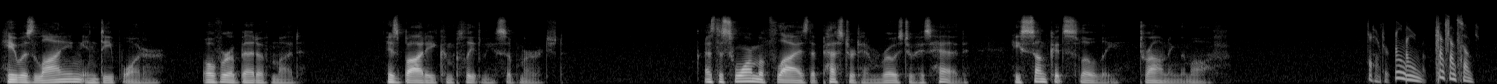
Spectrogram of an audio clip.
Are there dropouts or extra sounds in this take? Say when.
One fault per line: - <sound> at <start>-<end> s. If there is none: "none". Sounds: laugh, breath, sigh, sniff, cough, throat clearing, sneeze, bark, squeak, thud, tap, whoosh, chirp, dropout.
- chirp at 13.7-14.8 s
